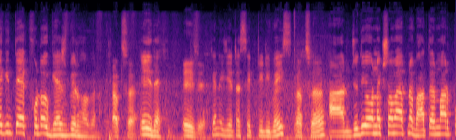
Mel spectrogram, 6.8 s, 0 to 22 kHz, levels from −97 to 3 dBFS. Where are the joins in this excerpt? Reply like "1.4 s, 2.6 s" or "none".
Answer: 3.3 s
